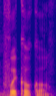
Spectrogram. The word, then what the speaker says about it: Fuecoco: Fuecoco? – Fuecoco.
